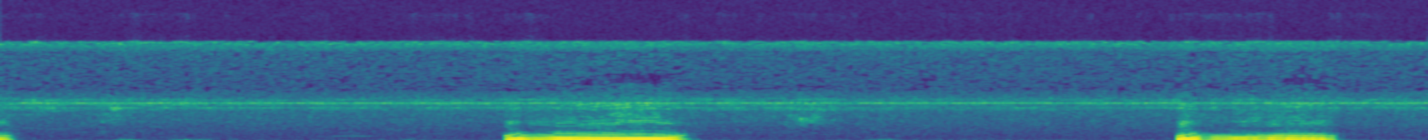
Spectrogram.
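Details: A pet cat sleeping soundly and snoring indoors: two drawn-out, tonal, slightly buzzy snores about three seconds apart, each lasting under a second, separated by quiet breathing in a small, still room.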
